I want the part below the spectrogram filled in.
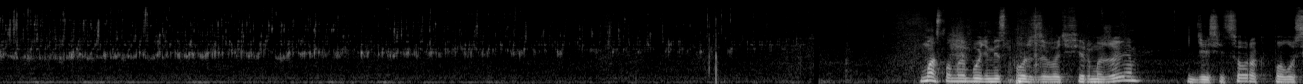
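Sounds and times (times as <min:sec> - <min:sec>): oil dripping into plastic basin: 0:00.0 - 0:08.1.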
